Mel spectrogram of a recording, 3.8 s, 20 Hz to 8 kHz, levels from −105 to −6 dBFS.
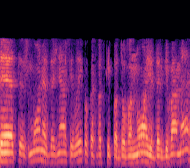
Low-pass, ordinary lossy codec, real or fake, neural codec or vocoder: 7.2 kHz; AAC, 16 kbps; real; none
